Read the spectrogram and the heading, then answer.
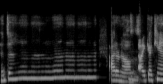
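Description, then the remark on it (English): A voice imitates a guitar or synth riff from a song, holding a steady sung pitch with a pulsing rhythm for about two seconds, then breaks off into brief casual talking. “I don't know what any of it's called, but I could just mimic it, sort of.”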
